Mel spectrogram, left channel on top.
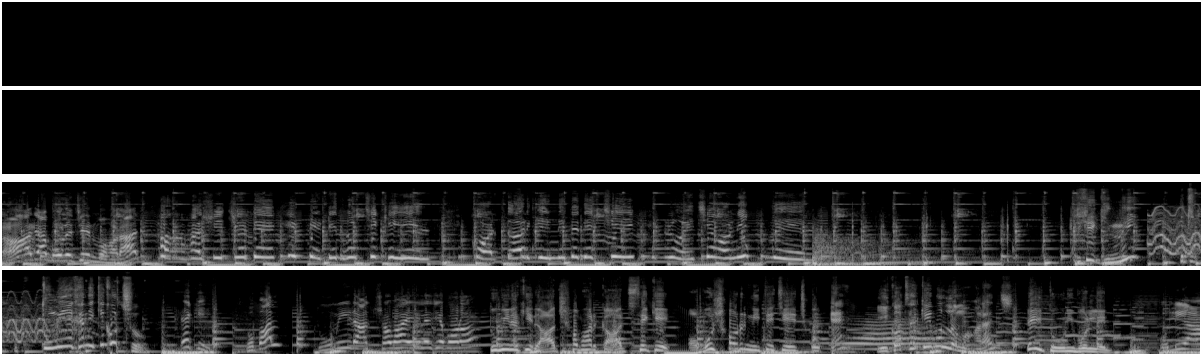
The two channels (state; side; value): silent; left; digital silence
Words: যা বলেছেন মহারাজ। হাসির চোটে পেটে ধরছে খিল। কর্তা আর গিন্নিতে দেখছি রয়েছে অনেক মেল। কি গিন্নি, তুমি এখানে কি করছো? একই গোপাল, তুমি রাজসভায় এলে যে বড়। তুমি নাকি রাজসভার কাজ থেকে অবসর নিতে চেয়েছো? হ্যাঁ, এই কথা কে বললো মহারাজ? এই তো উনি বললেন। বলি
